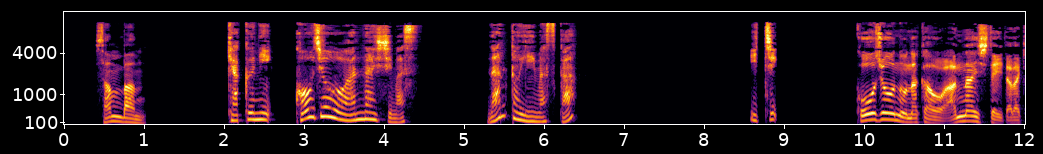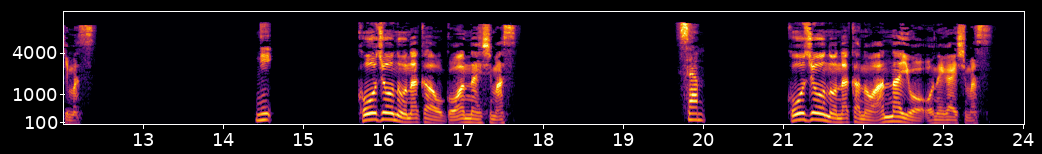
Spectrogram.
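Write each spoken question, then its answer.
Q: 客に工場を案内します。何と言いますか?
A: 2: 工場の中をご案内します。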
